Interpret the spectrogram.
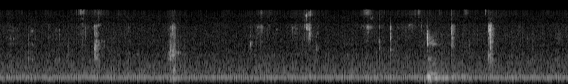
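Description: Close-up mouth sounds of a person chewing rice and fish: short wet smacks and clicks about once a second, over a faint steady hum.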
